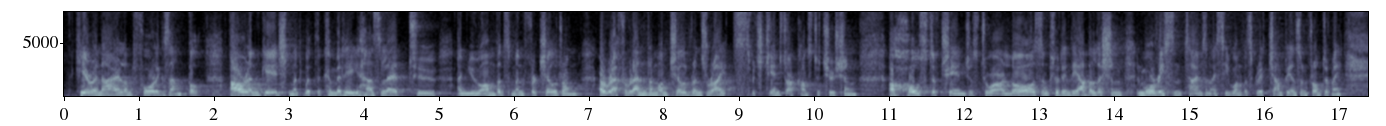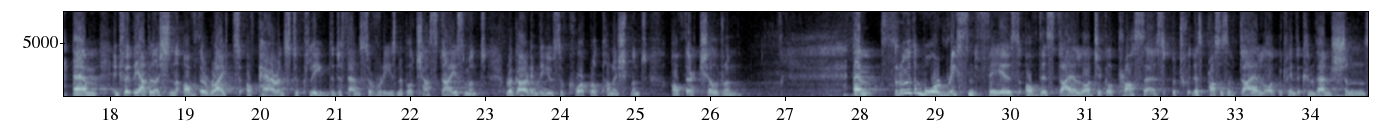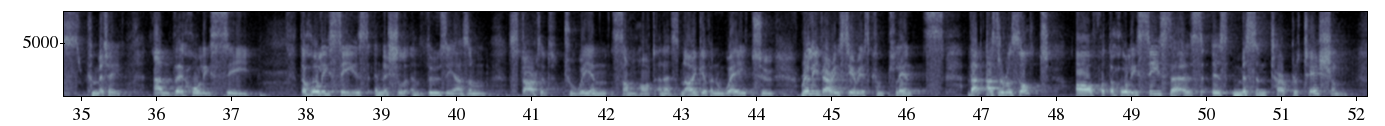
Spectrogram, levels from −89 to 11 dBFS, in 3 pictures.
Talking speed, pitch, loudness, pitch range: 150 wpm, 180 Hz, -26 LUFS, 165-205 Hz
